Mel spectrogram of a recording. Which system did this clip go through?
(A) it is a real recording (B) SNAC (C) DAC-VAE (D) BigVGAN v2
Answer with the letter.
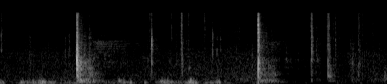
A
